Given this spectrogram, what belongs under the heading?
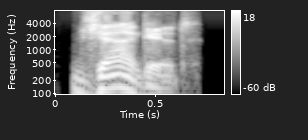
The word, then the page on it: jagged: British English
